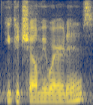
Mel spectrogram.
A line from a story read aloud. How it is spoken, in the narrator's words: he asks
